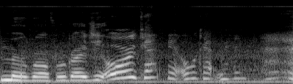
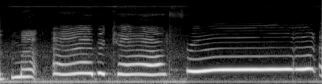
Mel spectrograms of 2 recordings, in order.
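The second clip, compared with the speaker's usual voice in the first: much higher and louder, slow squeal; ear-splitting squeal; 6 dB louder, much slower than usual. Pretend. Gamer squealing over his new epic cat so loud he apologizes. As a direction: screech it out, drawn long.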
